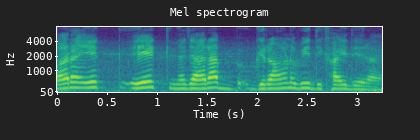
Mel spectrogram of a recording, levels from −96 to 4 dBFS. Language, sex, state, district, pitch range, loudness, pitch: Hindi, male, Bihar, Araria, 190-225 Hz, -16 LUFS, 205 Hz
